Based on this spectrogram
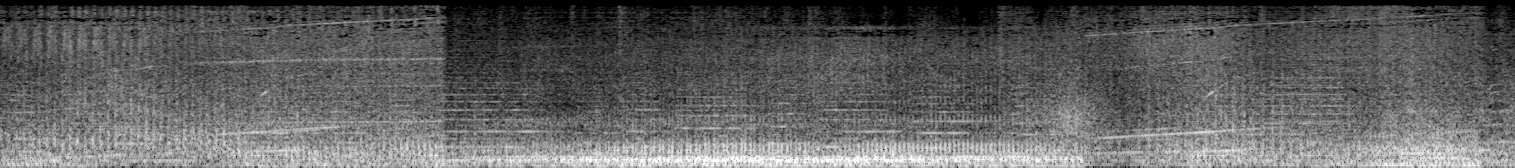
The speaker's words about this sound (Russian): Военные вертолеты во главе с драконом поднимаются.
